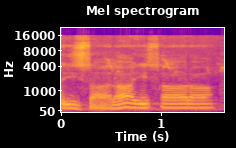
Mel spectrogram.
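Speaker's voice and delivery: a teasing hint, fading out; hushed hint. Acted. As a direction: let it drop to a near-hush. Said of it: "teasing hint".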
